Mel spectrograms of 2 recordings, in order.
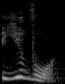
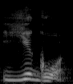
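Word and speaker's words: его: не в баронова козино в інтелігентній мові вимовляють Їво а не єго і не єхо Мокій стрепинувся аж підскочив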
